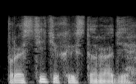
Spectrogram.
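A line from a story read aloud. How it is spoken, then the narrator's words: Quiet reply. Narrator (Russian): ответил тихо Иероним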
